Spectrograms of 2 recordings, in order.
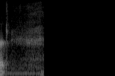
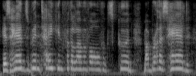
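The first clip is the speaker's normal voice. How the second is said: hysterical. Acted. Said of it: "He's like / with hysteria in his eyes".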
